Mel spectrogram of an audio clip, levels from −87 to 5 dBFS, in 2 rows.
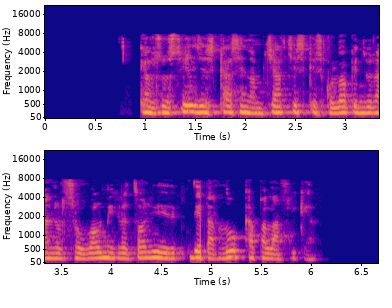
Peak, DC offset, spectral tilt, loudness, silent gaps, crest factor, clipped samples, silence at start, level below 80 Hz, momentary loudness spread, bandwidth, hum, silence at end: -4 dBFS; under 0.1%; -5.5 dB/octave; -19 LUFS; none; 14 dB; under 0.1%; 0.95 s; -56 dBFS; 9 LU; 8 kHz; none; 0.65 s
